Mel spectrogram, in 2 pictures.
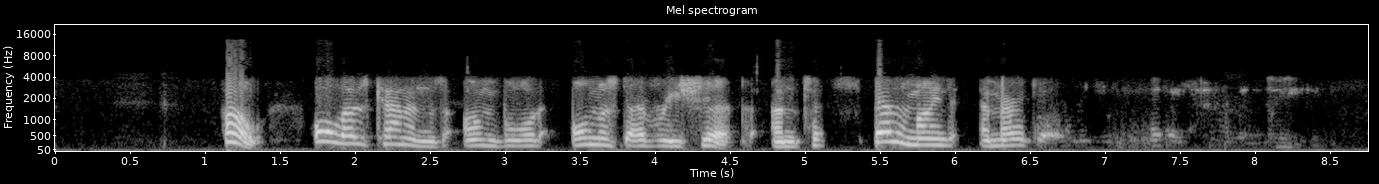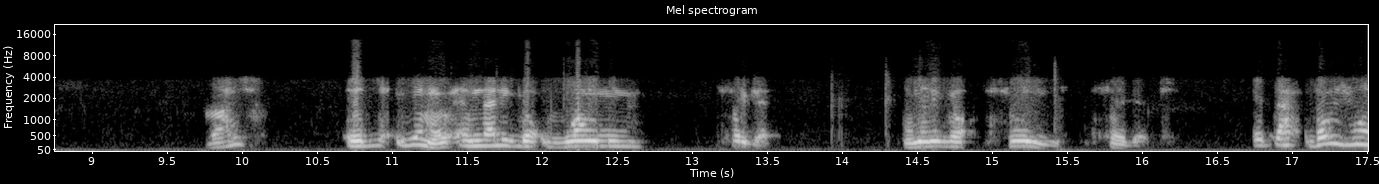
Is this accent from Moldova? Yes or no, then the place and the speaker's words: no; United Kingdom; now in United States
